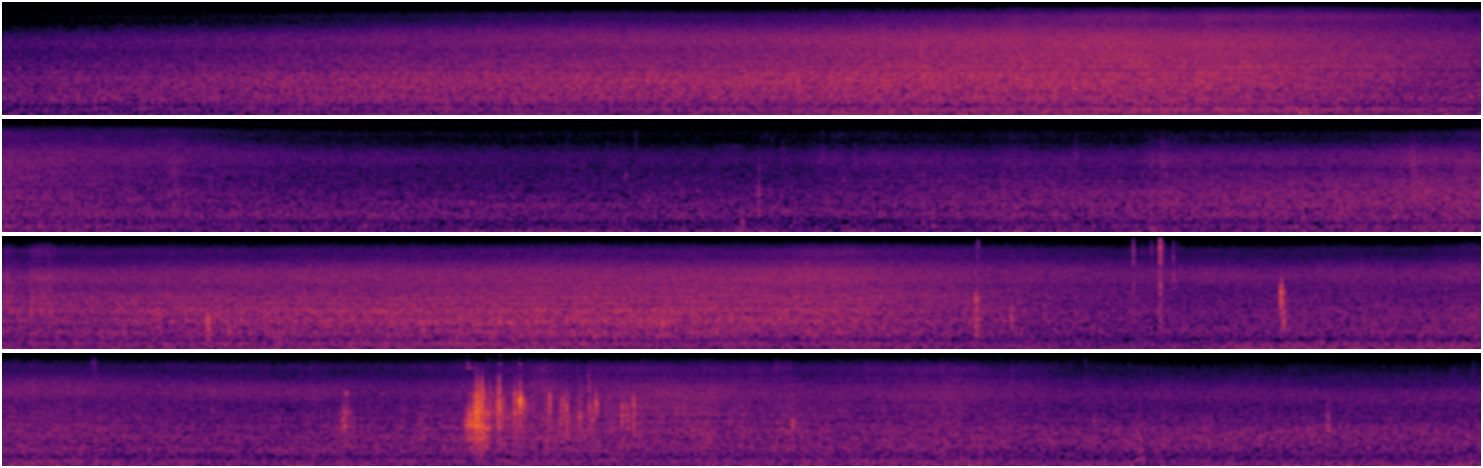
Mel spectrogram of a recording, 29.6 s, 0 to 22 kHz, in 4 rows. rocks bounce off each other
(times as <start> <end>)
19.6 21.5, 22.4 28.0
